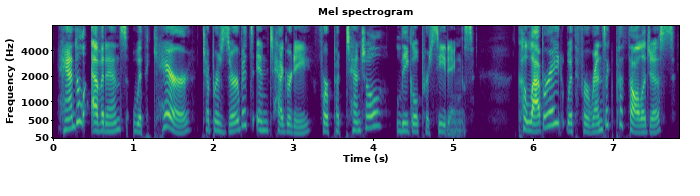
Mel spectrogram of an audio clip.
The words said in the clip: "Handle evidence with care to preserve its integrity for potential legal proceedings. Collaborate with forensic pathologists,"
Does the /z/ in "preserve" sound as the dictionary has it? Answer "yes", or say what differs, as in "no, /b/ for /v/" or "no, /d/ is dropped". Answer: yes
